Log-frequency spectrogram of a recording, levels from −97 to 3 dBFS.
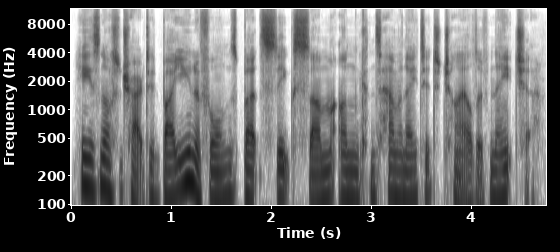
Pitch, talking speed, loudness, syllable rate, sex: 115 Hz, 165 wpm, -18 LUFS, 5.2 syllables/s, male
